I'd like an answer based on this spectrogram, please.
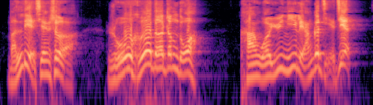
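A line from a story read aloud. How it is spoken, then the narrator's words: Stern shout. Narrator (Chinese): 又一将厉声曰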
